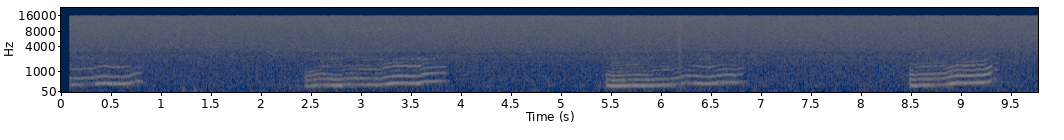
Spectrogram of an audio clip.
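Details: Sleeping domestic cat snoring: four drawn-out nasal, whistly breaths with rising tones, each about a second long and spaced roughly every two to three seconds, over a quiet indoor background.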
